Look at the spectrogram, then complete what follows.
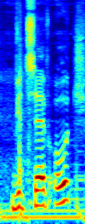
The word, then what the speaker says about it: Widzew Łódź: Vidsev Uch, yes, that's how you say it, not only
